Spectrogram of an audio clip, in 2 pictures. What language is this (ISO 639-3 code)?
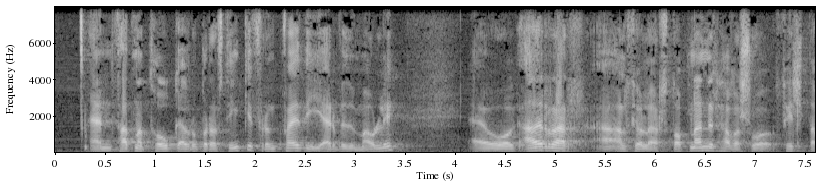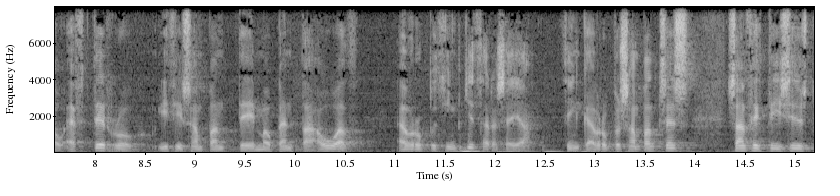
isl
